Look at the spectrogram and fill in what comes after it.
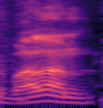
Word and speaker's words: Willem: I used to say William like Goblin. So much, like, and then somebody corrected me. I was like, whoops, I guess I've been saying his name wrong for like years. – Yeah, and it's Willem as in Will E-M.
